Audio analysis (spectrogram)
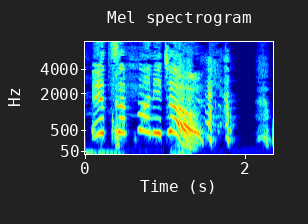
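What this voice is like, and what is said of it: Put-on Italian accent. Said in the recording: “Why are you getting an Italian accent?”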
